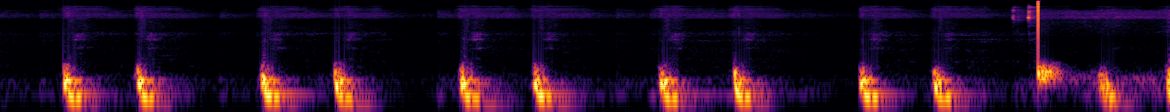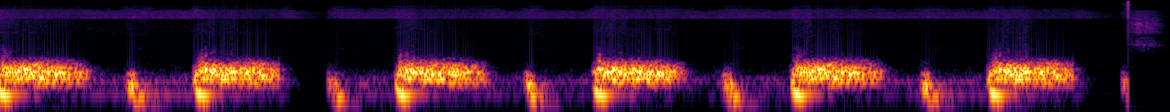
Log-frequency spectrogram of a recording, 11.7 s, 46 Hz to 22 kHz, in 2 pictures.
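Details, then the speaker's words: Normal heart sounds compared with a heart murmur: clean lub-dub sounds at about 60 a minute, then the same rhythm with a loud whooshing murmur between beats. "Here's the difference between normal heart auscultation and a heart murmur."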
